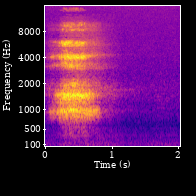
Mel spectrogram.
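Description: A woman's breathy exhale, a sigh lasting under a second right at the start, then quiet room tone.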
